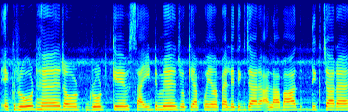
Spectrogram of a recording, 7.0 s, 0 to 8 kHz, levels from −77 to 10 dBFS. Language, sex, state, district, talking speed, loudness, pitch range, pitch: Hindi, female, Jharkhand, Deoghar, 180 wpm, -13 LUFS, 195-220 Hz, 210 Hz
